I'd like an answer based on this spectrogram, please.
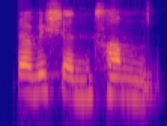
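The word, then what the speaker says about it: प्रसविष्यध्वम्: ಒಡೆಯ ಅನೇ ಪ್ರಸವಿಷ್ ಶದ್ಧವಂ ದೊಡ್ಡದ ಇದೆ ದ್ವ ಇದೆ ದ್ವಂ ದ್ವಂ ಅಲ್ಲ ಧ್ವಂ ಪ್ರವಿಷದ್ಧ್ವಂ ಅಂದ್ರೆ ಸಮೃದ್ಧಿಯಾಗಿರುವಂತದ್ದು ಪ್ರಸವಿಷ್ಯದ್ವಂ ಅಂತಂದ್ರೆ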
